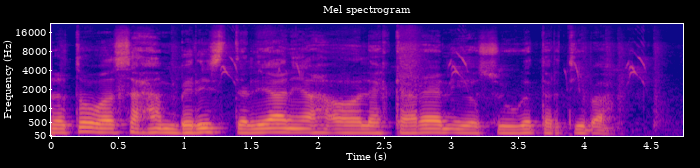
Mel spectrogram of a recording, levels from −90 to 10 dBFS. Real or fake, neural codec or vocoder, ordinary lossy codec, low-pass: real; none; none; none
